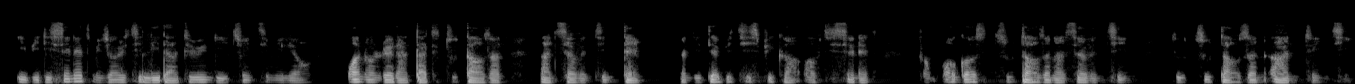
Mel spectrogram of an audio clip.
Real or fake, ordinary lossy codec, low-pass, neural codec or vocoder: real; none; 7.2 kHz; none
